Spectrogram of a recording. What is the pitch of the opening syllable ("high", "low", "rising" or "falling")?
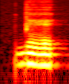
low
